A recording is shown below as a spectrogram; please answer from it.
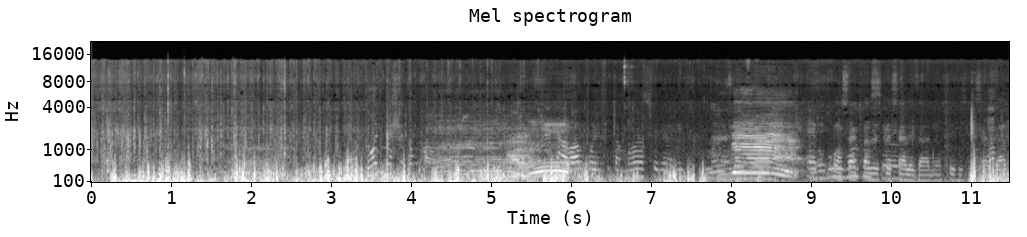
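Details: Angus crossed with Nelore beef cattle lowing: several deep, drawn-out moos with rising and falling harmonic bands, overlapping one another amid heavy low rumbling herd noise.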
